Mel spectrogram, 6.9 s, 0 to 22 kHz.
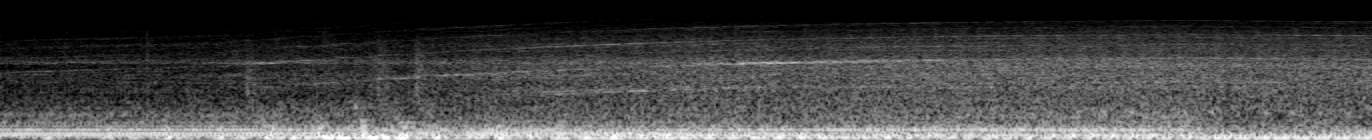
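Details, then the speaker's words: Front-loading washing machine spinning up to about 600 rpm after a 400 rpm burst: heavy low rumble and thumping with rising whine as the load bunches on one side; unbalanced load. "Oh no, stand back, it's not balanced."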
